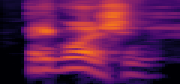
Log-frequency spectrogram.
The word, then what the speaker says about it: Prigozhin: Assim é a pronúncia, Cristiano? Prigozhin.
